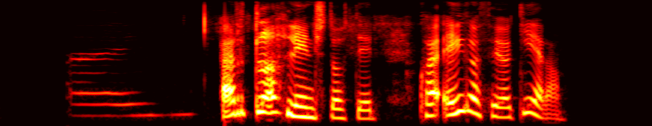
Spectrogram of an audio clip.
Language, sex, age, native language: Icelandic, female, 12, Icelandic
